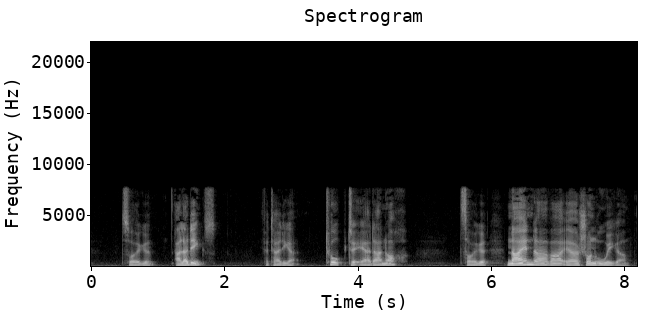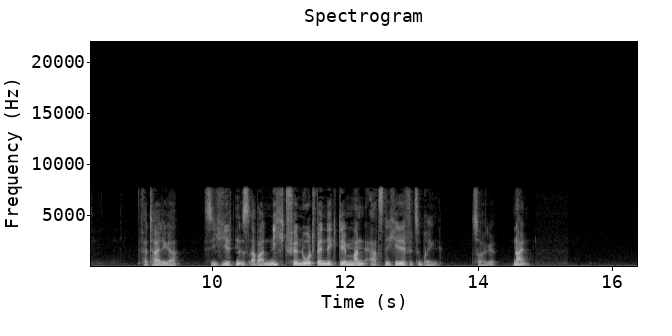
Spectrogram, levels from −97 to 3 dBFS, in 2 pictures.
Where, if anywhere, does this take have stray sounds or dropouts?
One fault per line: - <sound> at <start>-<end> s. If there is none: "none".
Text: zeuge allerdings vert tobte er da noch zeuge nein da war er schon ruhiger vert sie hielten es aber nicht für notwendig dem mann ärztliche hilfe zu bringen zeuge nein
none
